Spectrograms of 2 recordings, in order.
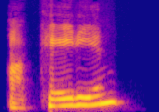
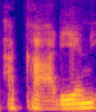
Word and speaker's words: Akkadian: So the two basic ones were Akkadian. Some say Akkadian. Either way is correct.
